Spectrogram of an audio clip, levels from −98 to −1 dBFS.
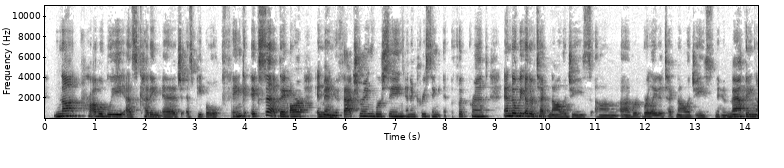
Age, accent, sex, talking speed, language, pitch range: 40-59, American, female, 120 wpm, English, 165-195 Hz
